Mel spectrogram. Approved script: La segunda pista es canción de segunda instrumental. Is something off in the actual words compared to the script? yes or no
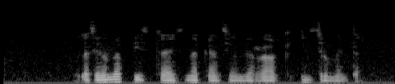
yes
